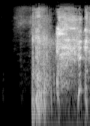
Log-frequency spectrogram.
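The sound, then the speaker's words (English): A loud cough bursts out in two or three harsh, breathy pulses after a short quiet intake, with no talking around it. “Excuse me, that's a cough.”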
